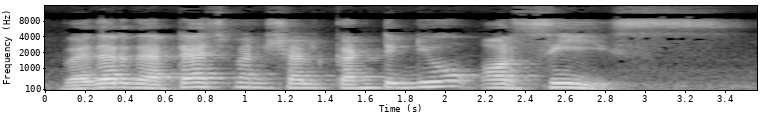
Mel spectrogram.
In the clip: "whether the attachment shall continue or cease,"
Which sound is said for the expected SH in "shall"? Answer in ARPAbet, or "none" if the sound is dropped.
SH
